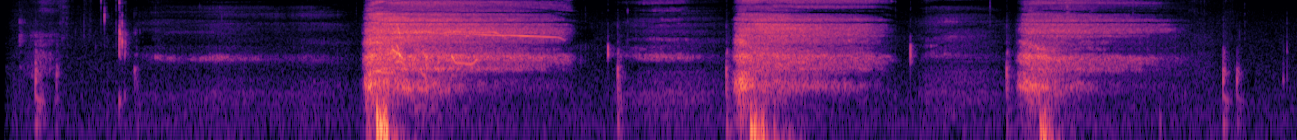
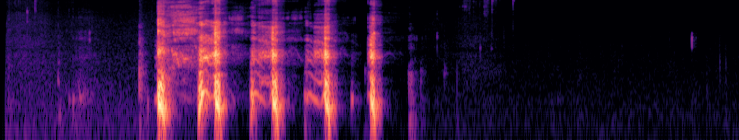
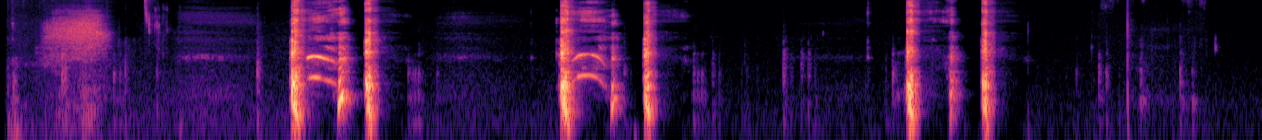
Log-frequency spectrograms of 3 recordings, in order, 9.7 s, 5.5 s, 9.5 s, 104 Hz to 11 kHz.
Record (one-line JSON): {"exhalation_length": "9.7 s", "exhalation_amplitude": 7405, "exhalation_signal_mean_std_ratio": 0.45, "cough_length": "5.5 s", "cough_amplitude": 32766, "cough_signal_mean_std_ratio": 0.22, "three_cough_length": "9.5 s", "three_cough_amplitude": 32049, "three_cough_signal_mean_std_ratio": 0.21, "survey_phase": "beta (2021-08-13 to 2022-03-07)", "age": "45-64", "gender": "Female", "wearing_mask": "No", "symptom_none": true, "symptom_onset": "9 days", "smoker_status": "Ex-smoker", "respiratory_condition_asthma": true, "respiratory_condition_other": false, "recruitment_source": "REACT", "submission_delay": "1 day", "covid_test_result": "Negative", "covid_test_method": "RT-qPCR", "influenza_a_test_result": "Negative", "influenza_b_test_result": "Negative"}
